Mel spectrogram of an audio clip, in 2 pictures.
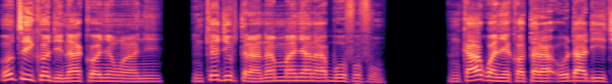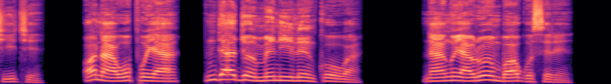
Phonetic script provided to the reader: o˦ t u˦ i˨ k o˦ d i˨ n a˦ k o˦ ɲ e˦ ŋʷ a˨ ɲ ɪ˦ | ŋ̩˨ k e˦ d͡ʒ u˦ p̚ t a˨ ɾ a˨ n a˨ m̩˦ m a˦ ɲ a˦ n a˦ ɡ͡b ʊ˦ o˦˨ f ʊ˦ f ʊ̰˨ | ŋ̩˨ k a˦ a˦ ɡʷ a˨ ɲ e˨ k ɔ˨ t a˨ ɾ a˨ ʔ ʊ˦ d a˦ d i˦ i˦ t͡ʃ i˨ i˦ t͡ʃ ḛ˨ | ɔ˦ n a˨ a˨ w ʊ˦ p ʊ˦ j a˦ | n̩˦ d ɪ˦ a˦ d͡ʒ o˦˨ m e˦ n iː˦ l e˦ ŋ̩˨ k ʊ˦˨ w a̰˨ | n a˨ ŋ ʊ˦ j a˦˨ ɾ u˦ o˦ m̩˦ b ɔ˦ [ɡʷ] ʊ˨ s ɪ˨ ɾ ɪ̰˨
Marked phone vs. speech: correct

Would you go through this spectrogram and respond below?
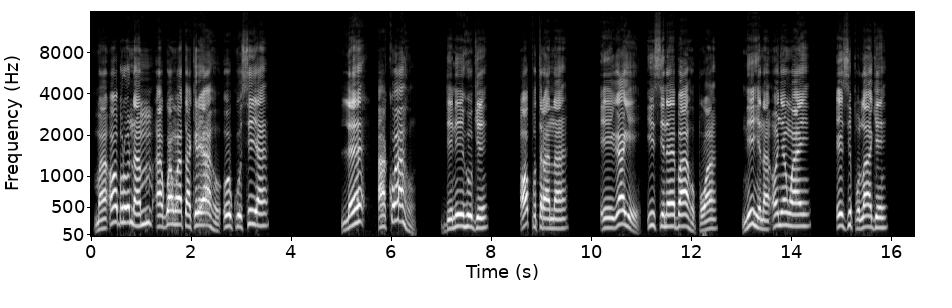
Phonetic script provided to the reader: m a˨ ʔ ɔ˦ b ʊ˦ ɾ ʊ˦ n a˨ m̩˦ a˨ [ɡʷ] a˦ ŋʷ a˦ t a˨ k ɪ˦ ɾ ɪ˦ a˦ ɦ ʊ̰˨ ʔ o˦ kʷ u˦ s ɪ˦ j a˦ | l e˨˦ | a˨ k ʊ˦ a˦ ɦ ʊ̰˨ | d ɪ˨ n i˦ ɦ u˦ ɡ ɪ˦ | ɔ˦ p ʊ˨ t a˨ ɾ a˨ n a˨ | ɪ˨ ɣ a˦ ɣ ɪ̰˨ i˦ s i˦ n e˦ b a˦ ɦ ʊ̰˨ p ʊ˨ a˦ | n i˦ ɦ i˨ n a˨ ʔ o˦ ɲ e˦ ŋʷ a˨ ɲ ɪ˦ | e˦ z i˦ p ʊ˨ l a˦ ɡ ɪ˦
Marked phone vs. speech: correct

